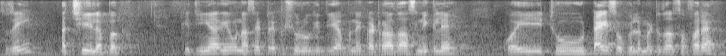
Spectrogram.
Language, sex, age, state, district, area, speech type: Dogri, male, 30-45, Jammu and Kashmir, Reasi, urban, spontaneous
